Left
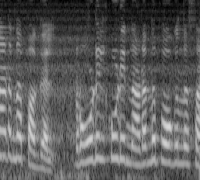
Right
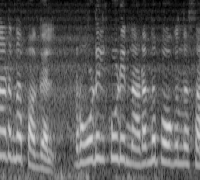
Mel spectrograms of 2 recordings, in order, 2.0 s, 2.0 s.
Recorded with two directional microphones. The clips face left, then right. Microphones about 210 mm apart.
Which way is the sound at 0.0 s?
15° right (ahead or behind).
